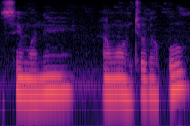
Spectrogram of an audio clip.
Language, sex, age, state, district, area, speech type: Odia, male, 18-30, Odisha, Nuapada, urban, spontaneous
